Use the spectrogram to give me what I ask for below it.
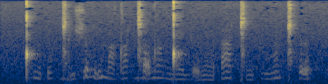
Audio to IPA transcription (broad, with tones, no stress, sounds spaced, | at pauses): ǃʰ ĩ˨ ʔ ø˨ ɡ͡ǁ ḭ˨ ʃ ə̰˦ ɦ ḭ˦ m e˨ dˤ ɛ˦ ɡ͡ǁ ḭ˦ dˤ ɛ̃˦ ŋ͡ǃ ɛ˨ j ə̰˨ ð ɛ̃˨ ʔ a˦ ǁ ĩ˨ f i˦ ð ə̃˦ ǁʰ ə̰˦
